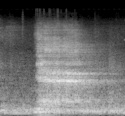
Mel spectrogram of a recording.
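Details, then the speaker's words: Recorded burp played from a science museum exhibit on human body sounds: a single loud, drawn-out burp lasting about a second. "let me hear burping and vomiting again buring Bob thank you"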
